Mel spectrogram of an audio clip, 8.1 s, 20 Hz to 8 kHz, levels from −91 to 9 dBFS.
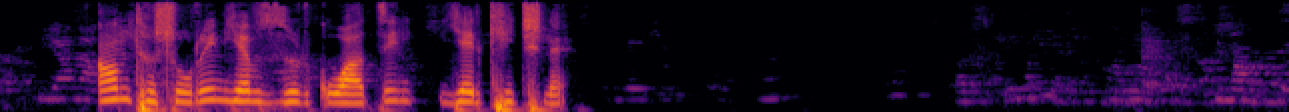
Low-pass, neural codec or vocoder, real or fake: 7.2 kHz; none; real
